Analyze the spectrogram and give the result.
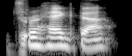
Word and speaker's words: Drogheda: How do you say it? – Drogheda. – Drogheda.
